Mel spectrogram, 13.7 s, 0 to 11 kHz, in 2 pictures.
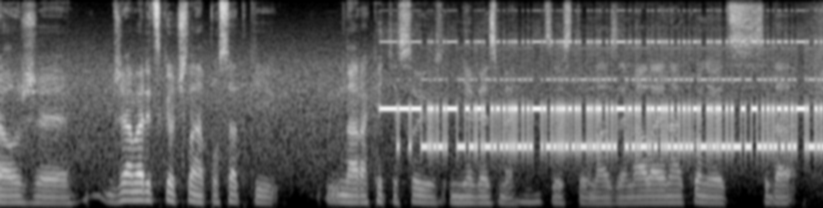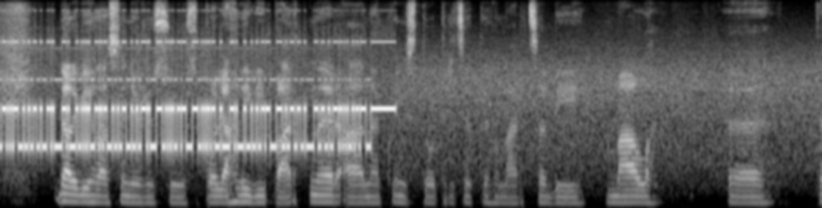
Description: RTTY (75 baud, 850 Hz shift), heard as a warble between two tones, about 1410 Hz centre, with radio static and speech in Slovak. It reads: THEIR VARIED VIEWS LED TO LIVELY INTERNAL CORPORATE POLITICS.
